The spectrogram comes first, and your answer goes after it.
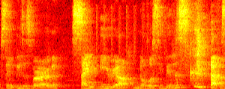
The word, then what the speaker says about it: Novosibirsk: Petersburg, Siberia, Novosibirsk, I have to say it properly, Rostov-on-Don.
